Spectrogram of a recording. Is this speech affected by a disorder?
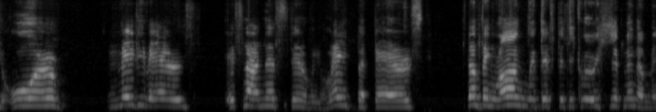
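Yes: cerebral palsy; right side weaker.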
